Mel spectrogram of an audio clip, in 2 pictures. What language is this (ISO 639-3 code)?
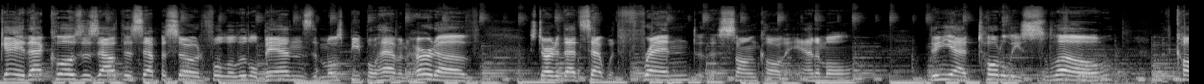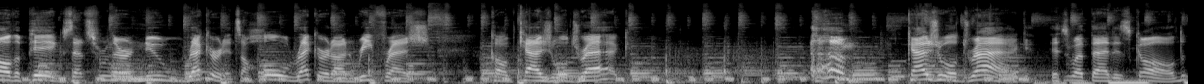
eng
